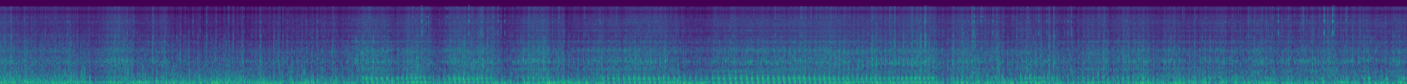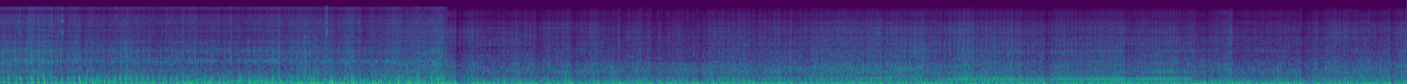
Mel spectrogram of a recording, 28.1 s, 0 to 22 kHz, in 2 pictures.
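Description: Kawasaki KLR650 dual-sport motorcycle's single-cylinder four-stroke engine running under way on a rough dirt road, its revs rising and falling, with scattered knocks and rattles. About two-thirds of the way through, the sound turns duller.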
